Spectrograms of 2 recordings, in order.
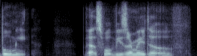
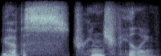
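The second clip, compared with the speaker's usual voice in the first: slow, drawn-out lizard voice; lizard accent; 6 semitones higher, slower than usual. Acted. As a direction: stretch it out like a curious lizard. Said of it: "doing a lizard accent".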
